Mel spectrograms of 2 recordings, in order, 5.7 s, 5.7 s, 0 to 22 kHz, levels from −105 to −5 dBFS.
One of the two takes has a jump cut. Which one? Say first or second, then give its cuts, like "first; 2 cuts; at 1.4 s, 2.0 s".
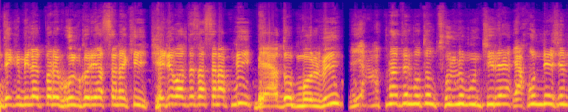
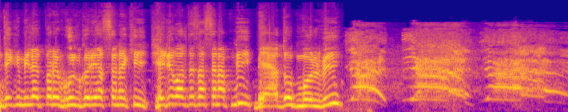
first; 1 cut; at 3.5 s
